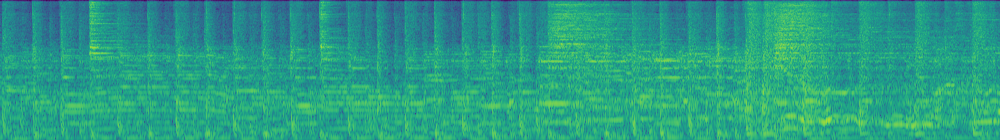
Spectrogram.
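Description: Live rock-and-roll band playing: a Gretsch hollow-body electric guitar over a steady drum beat and a heavy bass line.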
